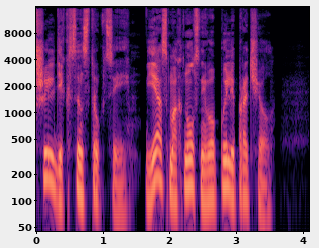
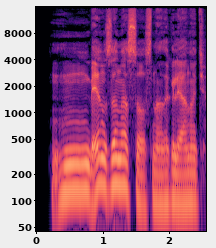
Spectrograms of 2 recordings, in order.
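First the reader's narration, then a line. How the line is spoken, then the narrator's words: Sighed. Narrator (Russian): вздохнул Желатин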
